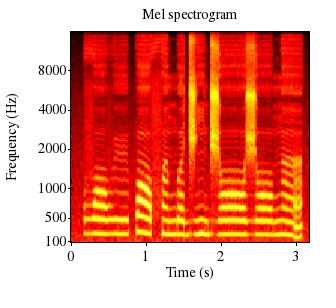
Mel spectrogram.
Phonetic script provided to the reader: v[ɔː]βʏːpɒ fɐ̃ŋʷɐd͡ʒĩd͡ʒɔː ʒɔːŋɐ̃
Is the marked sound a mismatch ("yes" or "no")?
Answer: no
